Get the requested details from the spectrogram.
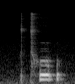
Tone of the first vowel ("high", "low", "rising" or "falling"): falling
